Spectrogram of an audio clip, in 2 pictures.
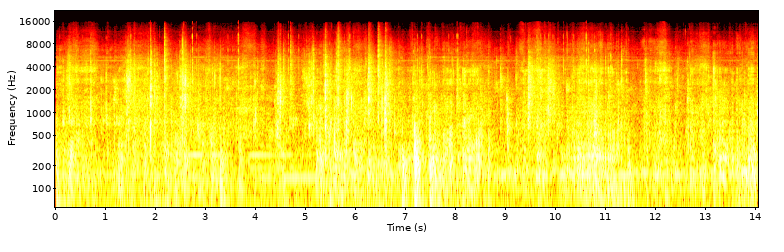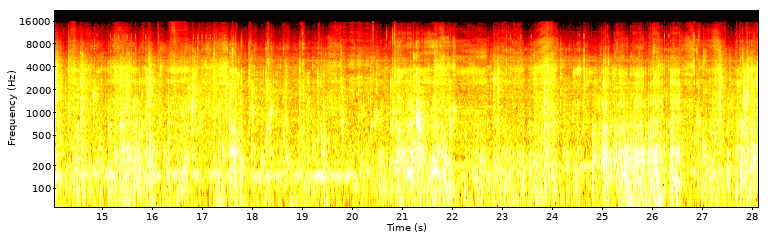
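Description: Two bulldogs eating peas off a hardwood floor: an irregular, continuous run of chewing, licking and sniffing noises, full of small quick clicks.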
